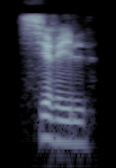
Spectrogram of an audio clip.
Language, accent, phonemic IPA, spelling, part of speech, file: French, France, /si.ʁil/, Cyrille, proper noun, LL-Q150 (fra)-Cyrille.wav
- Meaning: 1. a male given name, equivalent to English Cyril 2. a female given name of rare usage, masculine equivalent Cyril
